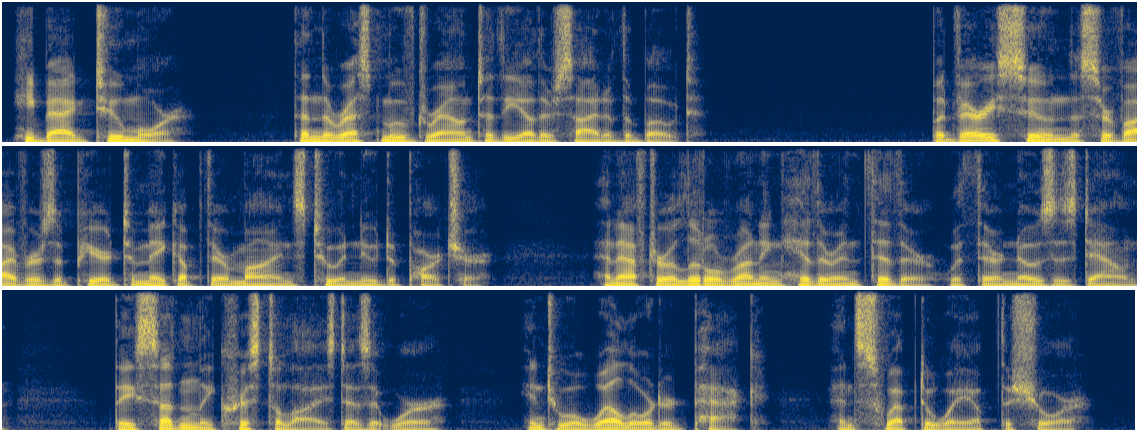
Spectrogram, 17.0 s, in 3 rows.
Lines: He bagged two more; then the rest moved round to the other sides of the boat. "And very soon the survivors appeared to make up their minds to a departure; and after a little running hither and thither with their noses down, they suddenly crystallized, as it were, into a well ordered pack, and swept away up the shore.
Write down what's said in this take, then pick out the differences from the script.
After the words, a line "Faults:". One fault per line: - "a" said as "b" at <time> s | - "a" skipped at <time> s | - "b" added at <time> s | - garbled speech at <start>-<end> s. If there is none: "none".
He bagged two more; then the rest moved round to the other side of the boat. "But very soon the survivors appeared to make up their minds to a new departure; and after a little running hither and thither with their noses down, they suddenly crystallized, as it were, into a well ordered pack, and swept away up the shore.
Faults:
- "sides" said as "side" at 2.8 s
- "And" said as "But" at 4.6 s
- "new" added at 7.4 s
